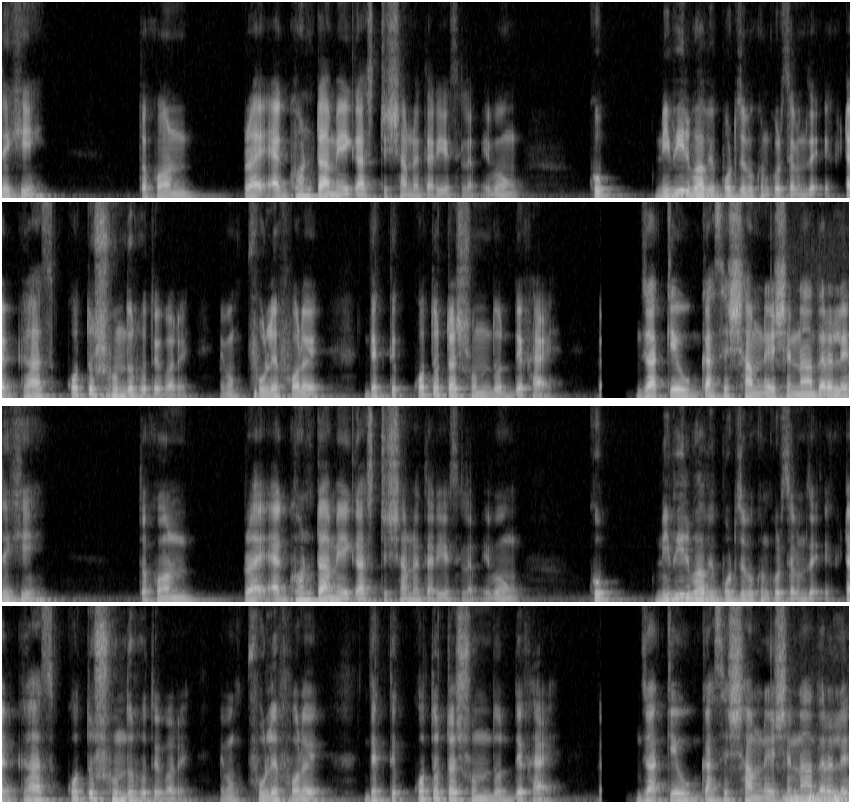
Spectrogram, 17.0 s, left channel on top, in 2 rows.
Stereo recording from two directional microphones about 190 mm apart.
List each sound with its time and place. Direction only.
0.0 s a man's voice: 20° left (ahead or behind)
1.5 s a man's voice: 5° left (ahead or behind)
6.5 s a man's voice: 10° left (ahead or behind)
14.4 s a sound: 10° left (ahead or behind)
15.2 s a man's voice: 15° left (ahead or behind)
